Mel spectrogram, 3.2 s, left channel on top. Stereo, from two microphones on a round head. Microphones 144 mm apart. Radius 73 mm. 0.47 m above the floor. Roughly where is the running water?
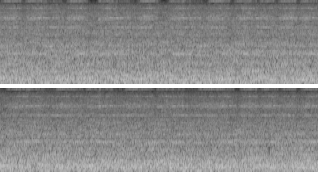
Left.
